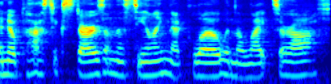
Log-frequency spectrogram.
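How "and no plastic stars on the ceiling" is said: usual speaking voice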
